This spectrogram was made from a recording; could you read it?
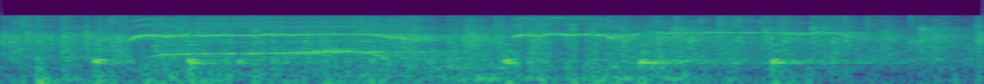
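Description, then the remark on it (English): An audience applauds steadily for several seconds for everyone who took part, a dense wash of clapping with a few high, sliding whistles or cheers rising above it. “So, other than that, round of applause, everybody, for taking part.”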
